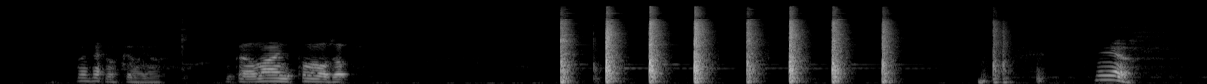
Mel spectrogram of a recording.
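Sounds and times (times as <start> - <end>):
mallet knocking metal part: 5.6 - 9.0.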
